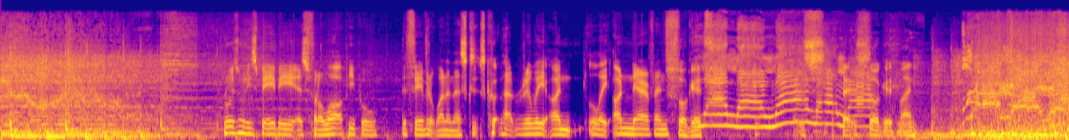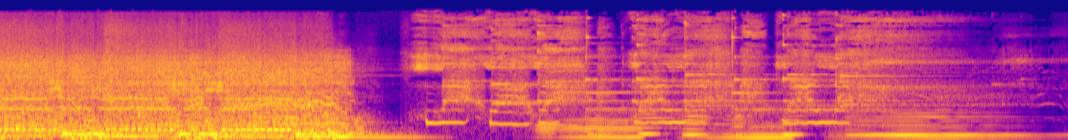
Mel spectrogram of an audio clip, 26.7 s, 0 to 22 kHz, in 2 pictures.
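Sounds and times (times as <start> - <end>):
dense loud music: 0.0 - 5.0, 11.0 - 18.4
speech: 2.8 - 12.2
harsh distorted screamed vocal in a song: 12.0 - 17.9
chiming bell-like tones and sparse notes: 20.0 - 26.7.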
